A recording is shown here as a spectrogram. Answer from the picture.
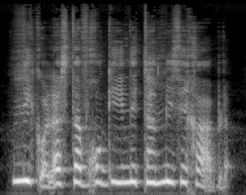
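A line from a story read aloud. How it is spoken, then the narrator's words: Exclaiming. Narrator (French): s'écria-t-elle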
